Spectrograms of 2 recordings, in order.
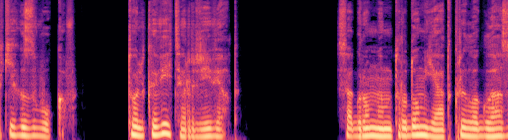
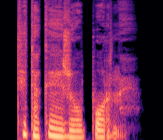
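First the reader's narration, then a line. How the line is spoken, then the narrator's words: Whispering. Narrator (Russian): шептала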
